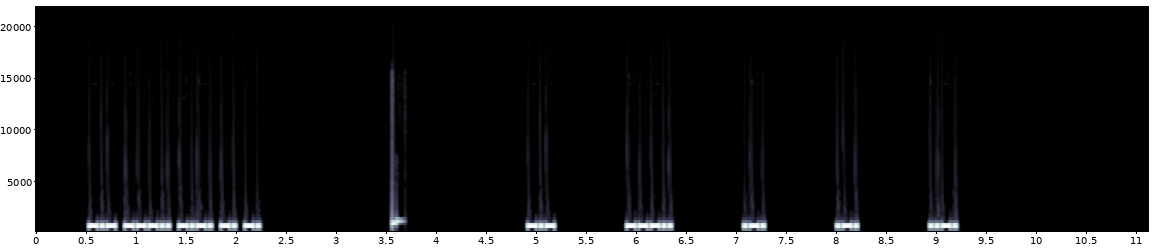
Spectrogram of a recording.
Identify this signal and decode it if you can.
Morse code, heard as a keyed tone, about 39 wpm, spaced as for 17 wpm, 700 Hz. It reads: K8CNN K8RRF
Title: USA Call Signs - 8x Character Spacing - 40wpm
